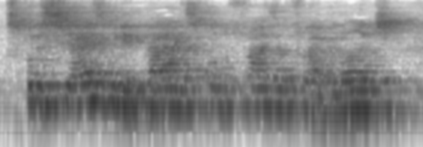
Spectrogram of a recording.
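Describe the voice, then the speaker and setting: A woman's voice: mid-range voice, steady tone, warm tone. A middle-aged woman with a Minas Gerais accent, a police chief speaking earnestly on a panel and often stopping to restart her sentences. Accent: Minas Gerais Portuguese. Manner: earnest, halting, with many restarts. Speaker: police chief at a women's police station. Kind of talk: panel talk, recounting a case. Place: event hall. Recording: very echoey hall, mic far off.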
